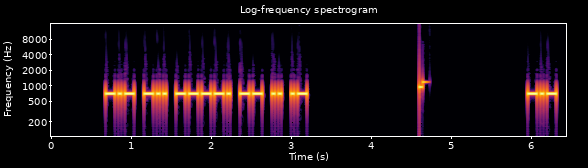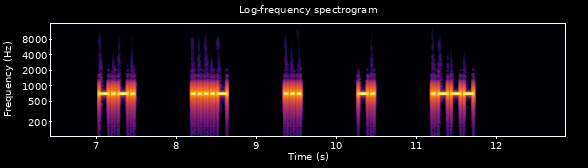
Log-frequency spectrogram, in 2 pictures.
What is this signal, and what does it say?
Morse code, heard as a keyed tone, about 30 wpm, spaced as for 15 wpm, 700 Hz. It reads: KD9MIA KC4SNJ
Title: USA Call Signs - 6 Characters - 6x Character Spacing - 30wpm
